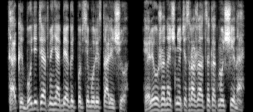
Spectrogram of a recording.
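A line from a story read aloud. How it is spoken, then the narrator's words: Barked. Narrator (Russian): Рявкнул он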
